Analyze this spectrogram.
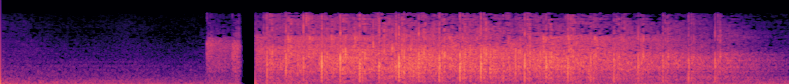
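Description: Audience applauding. The clapping starts about two seconds in, breaks off for an instant, then dies away near the end.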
